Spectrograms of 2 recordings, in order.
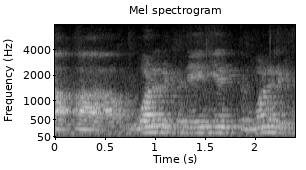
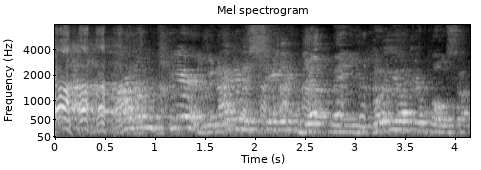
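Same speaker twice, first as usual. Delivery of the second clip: high, loud, laughing refusal; laughing defiance; 4 semitones higher, 4 dB louder than usual. Retold or imitated. Speaker defying the host's poster threat, laughing. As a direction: brush off the guilt trip.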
